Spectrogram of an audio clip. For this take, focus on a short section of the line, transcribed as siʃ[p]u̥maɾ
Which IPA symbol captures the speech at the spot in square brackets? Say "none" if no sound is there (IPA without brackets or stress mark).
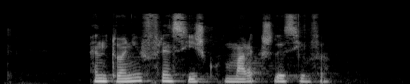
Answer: k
